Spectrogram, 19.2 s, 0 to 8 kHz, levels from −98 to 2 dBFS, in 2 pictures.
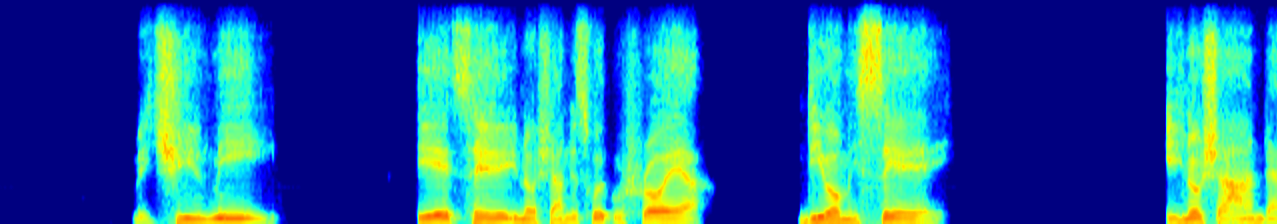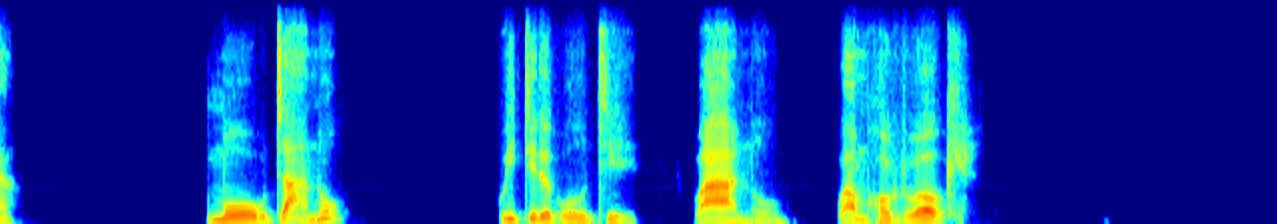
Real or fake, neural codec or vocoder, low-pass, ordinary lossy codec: fake; codec, 16 kHz, 0.5 kbps, X-Codec, HuBERT features, trained on LibriSpeech; 7.2 kHz; Opus, 32 kbps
